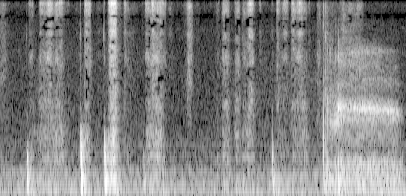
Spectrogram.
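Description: Pencil writing numbers on paper: faint, short strokes with small pauses between them.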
